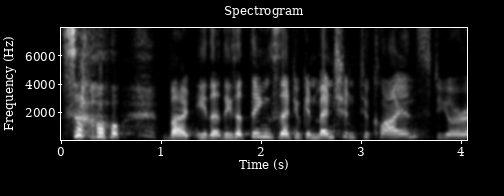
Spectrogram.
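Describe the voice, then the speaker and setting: Her voice, a woman's, sits fairly high in pitch. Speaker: tax law expert, panel presenter. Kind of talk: panel presentation. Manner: fast.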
